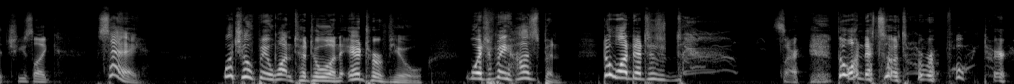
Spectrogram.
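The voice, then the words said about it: Put-on accent. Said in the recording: “I'm just watching you react to the accent”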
